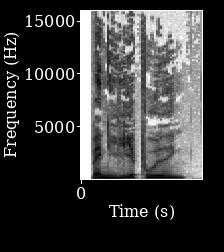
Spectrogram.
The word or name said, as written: vaniljebudding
